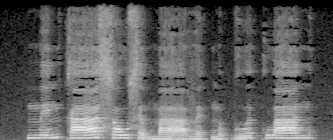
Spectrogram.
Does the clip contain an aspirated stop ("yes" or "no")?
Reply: no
